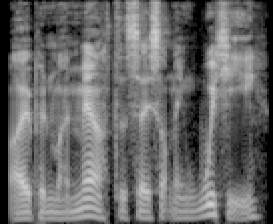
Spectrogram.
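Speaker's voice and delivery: ordinary delivery, nothing marked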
